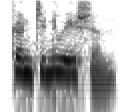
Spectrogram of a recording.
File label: "continuation", Indian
